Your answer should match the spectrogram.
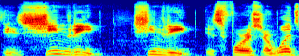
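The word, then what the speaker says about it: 森林: Number 6 is shinrin. Shinrin is forest or woods. Both of these kind of mean forest. One of these is forest, the other one is grove. And together you get a shinrin, or a forest and woods.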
